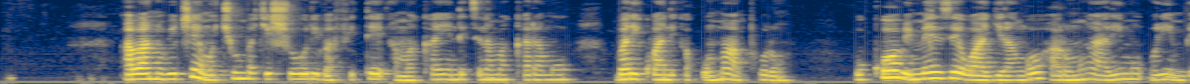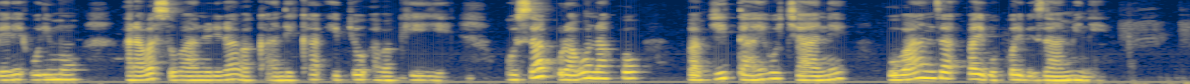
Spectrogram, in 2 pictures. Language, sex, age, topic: Kinyarwanda, female, 36-49, education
